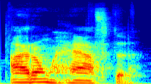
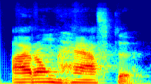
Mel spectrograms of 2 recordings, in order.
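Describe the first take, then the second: Both takes have the same delivery.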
